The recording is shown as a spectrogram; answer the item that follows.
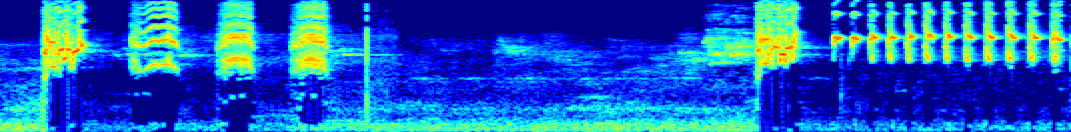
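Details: Caged green Fischer's lovebird pair calling loudly: four harsh, screechy chirps in quick succession, a short pause, another shrill squawk, then a rapid run of about a dozen sharp ticking notes.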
